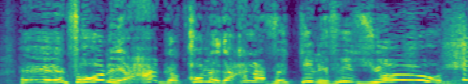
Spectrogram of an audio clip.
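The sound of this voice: A put-on character voice at an extremely high pitch with very wide pitch swings, moderate pace, and clear background noise.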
